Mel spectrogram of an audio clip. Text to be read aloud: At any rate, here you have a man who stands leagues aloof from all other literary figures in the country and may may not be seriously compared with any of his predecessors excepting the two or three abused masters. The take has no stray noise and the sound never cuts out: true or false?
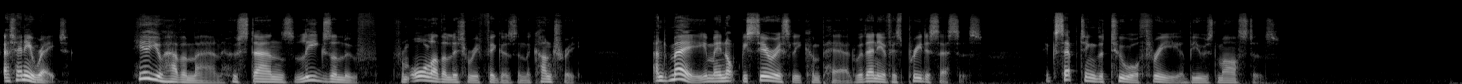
true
